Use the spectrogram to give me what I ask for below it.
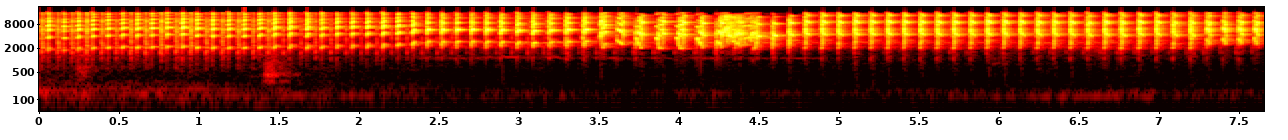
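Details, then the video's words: Lovebird in a long ngekek trill without pause, fast rattling chatter of evenly spaced high notes, briefly swelling into a louder harsh burst midway before resuming the steady run; faint low hum underneath. "LOVE BIRD NGEKEK PANJANG 2 MENIT TANPA JEDA"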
